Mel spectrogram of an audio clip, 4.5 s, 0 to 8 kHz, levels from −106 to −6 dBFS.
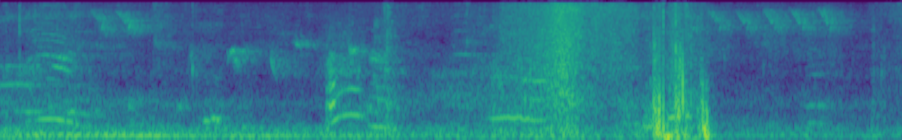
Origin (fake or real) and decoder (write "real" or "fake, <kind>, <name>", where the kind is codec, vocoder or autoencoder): real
